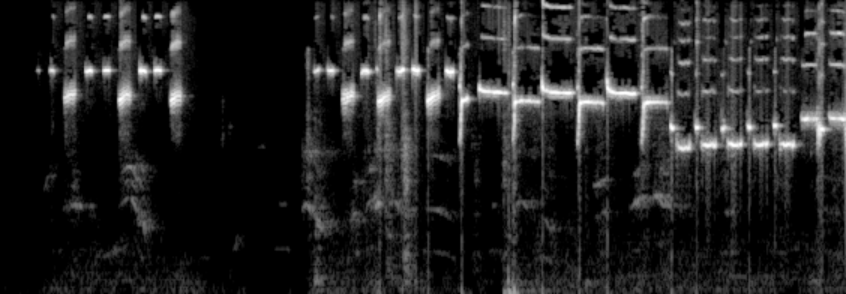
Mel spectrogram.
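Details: Russian canary, a domestic singing bird, played to teach young canaries to sing: brief bright whistled notes, a pause, then rapid varied high phrases, sharp clicks and a steady repeated trill that falls to a lower pitch near the end.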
